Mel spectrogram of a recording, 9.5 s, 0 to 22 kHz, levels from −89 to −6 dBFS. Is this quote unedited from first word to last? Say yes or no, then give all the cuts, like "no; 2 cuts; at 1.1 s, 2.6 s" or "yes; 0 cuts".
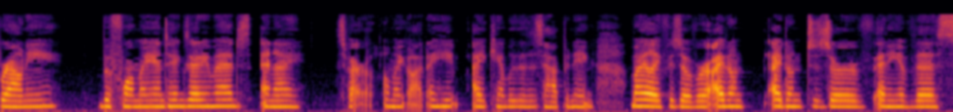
yes; 0 cuts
